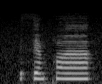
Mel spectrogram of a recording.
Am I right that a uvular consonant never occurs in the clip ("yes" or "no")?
no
